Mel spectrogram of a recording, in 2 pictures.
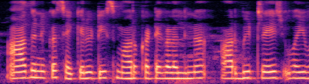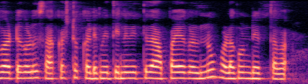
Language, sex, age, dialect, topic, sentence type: Kannada, female, 18-24, Central, banking, statement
